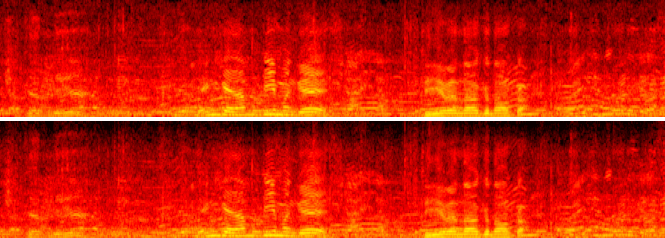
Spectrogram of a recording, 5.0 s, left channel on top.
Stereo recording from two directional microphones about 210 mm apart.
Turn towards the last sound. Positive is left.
turn(degrees=-25)  # may be behind; listen again after turning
